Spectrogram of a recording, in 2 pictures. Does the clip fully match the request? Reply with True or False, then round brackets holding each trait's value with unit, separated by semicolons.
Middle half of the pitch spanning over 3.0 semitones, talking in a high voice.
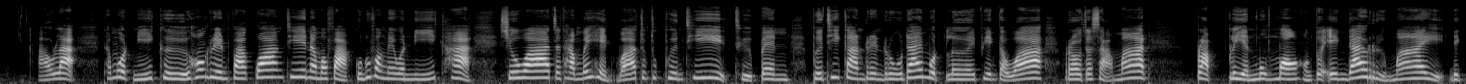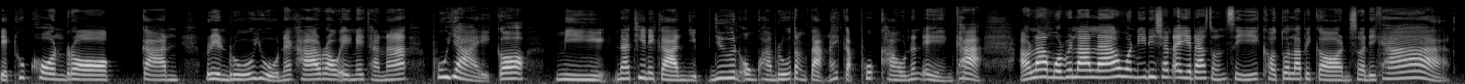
True (4.5 semitones; 255 Hz)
